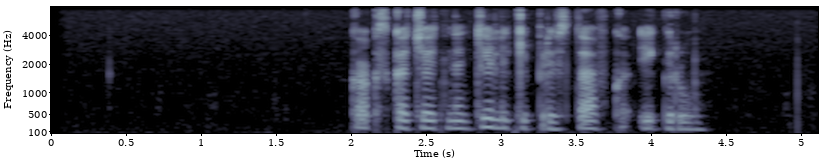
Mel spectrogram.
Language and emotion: Russian, neutral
